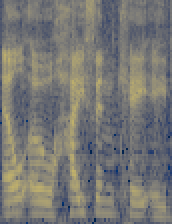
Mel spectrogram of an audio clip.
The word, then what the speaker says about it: Lokag: It is LO-KAG, Lokag.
